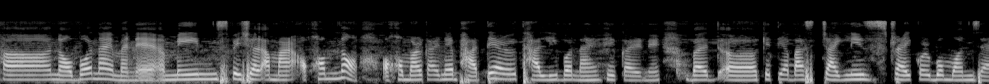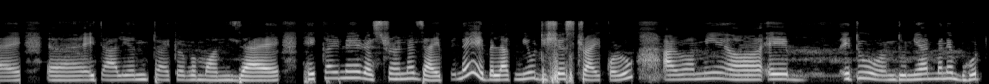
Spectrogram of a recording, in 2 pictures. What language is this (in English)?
Assamese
